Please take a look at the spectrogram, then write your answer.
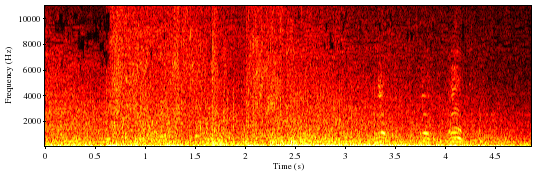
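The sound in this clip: A building explodes in a loud, sustained roaring rumble that fills the whole clip, with crackling debris over the top.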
